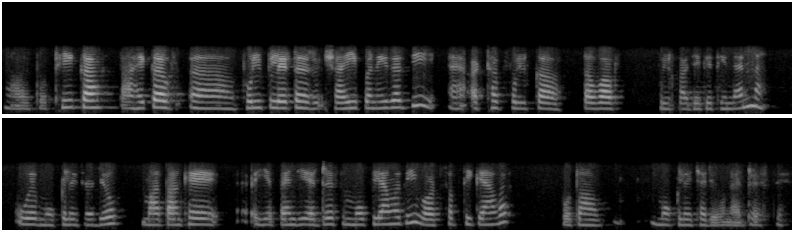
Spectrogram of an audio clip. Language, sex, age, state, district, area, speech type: Sindhi, female, 45-60, Rajasthan, Ajmer, urban, conversation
